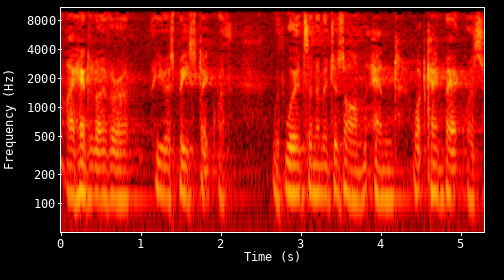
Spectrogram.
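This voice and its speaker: A man in a New Zealand accent at a very fast pace, monotone and flat in intonation, with audible room echo. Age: 70s. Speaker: botanist and author. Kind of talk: acceptance speech. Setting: stage with audience.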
